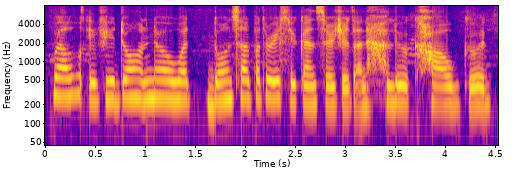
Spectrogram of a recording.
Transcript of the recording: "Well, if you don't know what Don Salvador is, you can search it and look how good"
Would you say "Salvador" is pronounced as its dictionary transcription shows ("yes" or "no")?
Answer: no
